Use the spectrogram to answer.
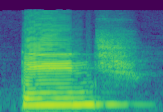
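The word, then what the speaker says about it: tanh: जो tangent hyperbolic x है, tangent hyperbolic x, ये टेंश प्रोनाउंस किया जाता है।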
